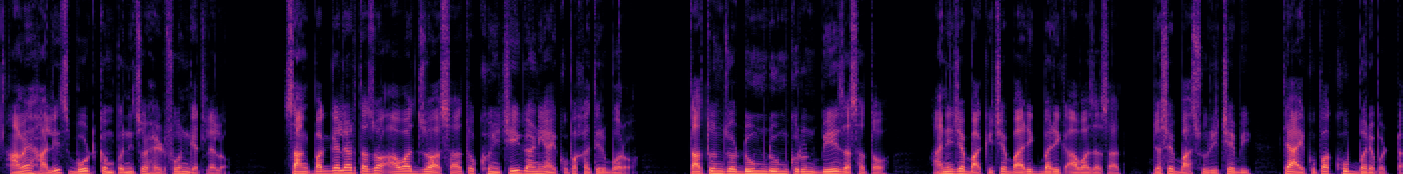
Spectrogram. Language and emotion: Goan Konkani, neutral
